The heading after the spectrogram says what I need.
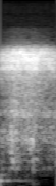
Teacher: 바람이 스 하고 통과되면서 나는 마찰음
